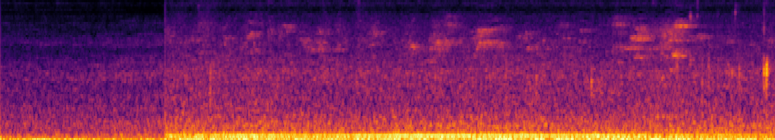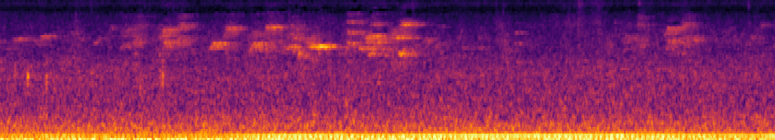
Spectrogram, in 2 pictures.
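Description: Small birds chirping now and then over a steady low rumble and hum that starts about a second in.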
